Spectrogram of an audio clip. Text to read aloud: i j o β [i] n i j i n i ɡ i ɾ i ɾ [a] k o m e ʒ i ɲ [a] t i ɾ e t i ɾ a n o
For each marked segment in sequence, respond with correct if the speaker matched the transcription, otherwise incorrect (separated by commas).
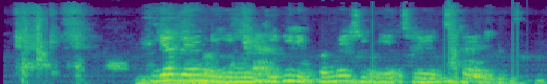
incorrect, incorrect, incorrect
